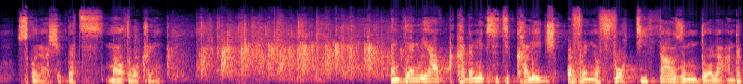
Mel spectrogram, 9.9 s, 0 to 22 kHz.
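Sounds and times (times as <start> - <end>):
speech: 0.2 - 2.5, 5.2 - 9.9
audience applause: 2.2 - 5.7.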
